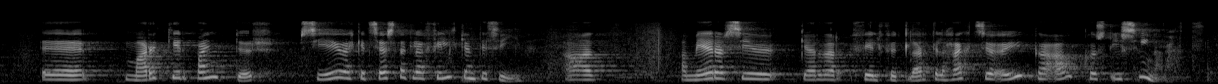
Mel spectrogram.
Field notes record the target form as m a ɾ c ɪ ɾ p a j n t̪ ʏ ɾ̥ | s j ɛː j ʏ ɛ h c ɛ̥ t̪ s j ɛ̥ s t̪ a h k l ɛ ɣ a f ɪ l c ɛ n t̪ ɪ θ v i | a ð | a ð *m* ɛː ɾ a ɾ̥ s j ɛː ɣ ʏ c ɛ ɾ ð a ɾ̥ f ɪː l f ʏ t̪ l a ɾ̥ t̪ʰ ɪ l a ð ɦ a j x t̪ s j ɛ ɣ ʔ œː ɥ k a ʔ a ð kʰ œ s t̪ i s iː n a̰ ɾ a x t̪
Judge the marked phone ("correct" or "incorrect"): correct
